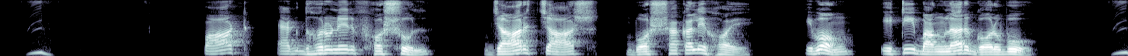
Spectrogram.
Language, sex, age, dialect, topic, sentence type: Bengali, male, 51-55, Standard Colloquial, agriculture, statement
